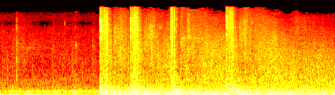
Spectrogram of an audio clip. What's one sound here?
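Heavy shells explode loudly in the water.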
